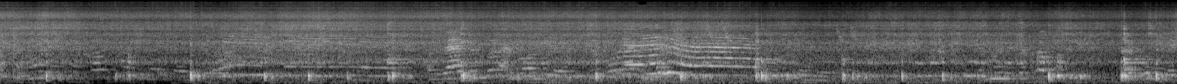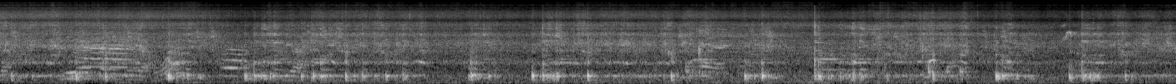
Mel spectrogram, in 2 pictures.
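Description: Chillies and tomatoes stir-frying in hot oil while a green gram curry is cooked, with a steady sizzle and repeated scraping of a spoon against the pan; a voice talks over it throughout.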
